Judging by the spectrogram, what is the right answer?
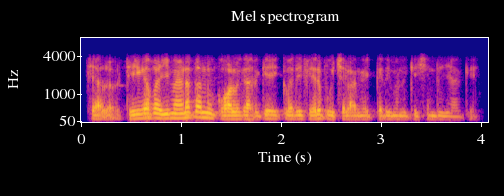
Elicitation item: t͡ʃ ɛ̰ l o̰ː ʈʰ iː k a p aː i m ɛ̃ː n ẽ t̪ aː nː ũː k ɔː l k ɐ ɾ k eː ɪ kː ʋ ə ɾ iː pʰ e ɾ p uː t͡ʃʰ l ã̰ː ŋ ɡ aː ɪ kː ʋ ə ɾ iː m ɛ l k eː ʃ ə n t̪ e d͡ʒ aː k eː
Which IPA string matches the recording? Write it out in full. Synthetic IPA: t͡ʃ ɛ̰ l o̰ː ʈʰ iː k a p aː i m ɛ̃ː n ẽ t̪ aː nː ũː k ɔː l k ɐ ɾ k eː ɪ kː ʋ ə ɾ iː pʰ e ɾ p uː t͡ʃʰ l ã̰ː ŋ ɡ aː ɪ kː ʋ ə ɾ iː m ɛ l k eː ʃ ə n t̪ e d͡ʒ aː k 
